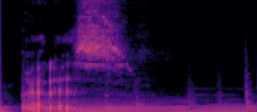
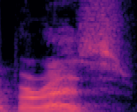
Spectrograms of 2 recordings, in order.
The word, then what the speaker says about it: Peres: Yeah, my first name was okay, it's fine, but Perez is better, like the emphasis is on the first syllable.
